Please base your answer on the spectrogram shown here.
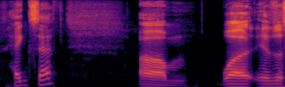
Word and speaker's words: Hegseth: new SEF The Honorable heg heg Seth I think is how you say his name heg Seth um was it was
